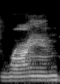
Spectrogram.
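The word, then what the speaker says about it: Rhyan: And So I am on Instagram, and it's Ryan J.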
